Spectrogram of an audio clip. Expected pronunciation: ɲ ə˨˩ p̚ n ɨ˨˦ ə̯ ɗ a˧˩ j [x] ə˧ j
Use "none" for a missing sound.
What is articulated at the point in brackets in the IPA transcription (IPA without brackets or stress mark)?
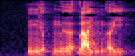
ŋ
